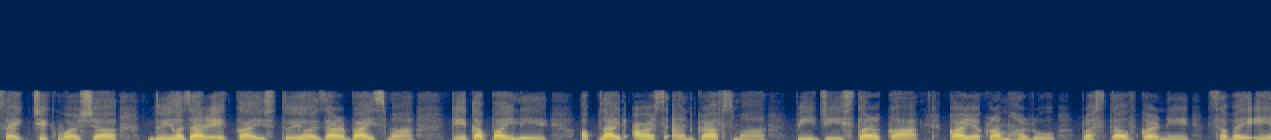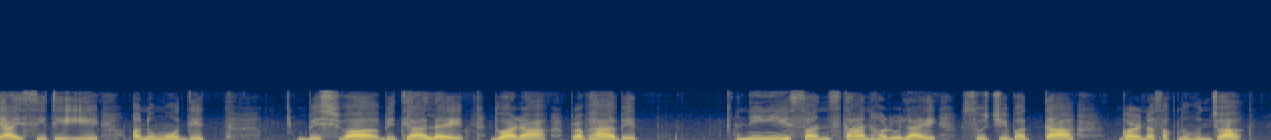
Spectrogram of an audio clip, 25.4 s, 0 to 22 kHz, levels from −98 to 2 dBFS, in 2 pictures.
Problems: background sounds at intervals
